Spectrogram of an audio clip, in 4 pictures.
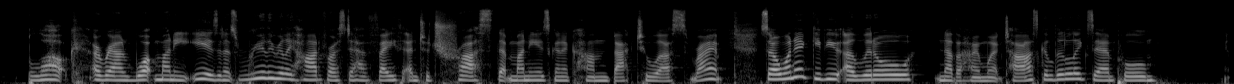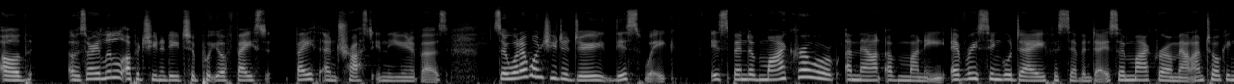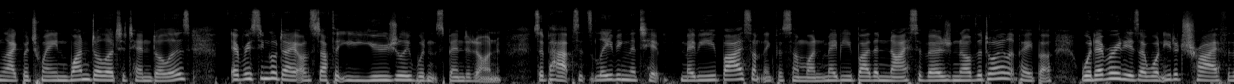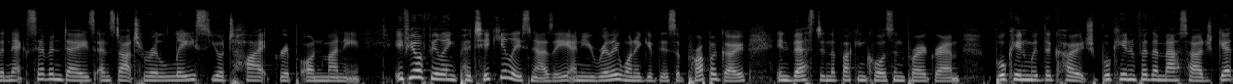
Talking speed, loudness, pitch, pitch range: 220 wpm, -31 LUFS, 195 Hz, 185-225 Hz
